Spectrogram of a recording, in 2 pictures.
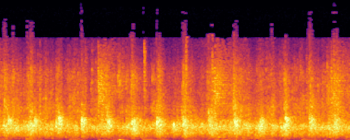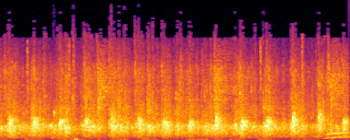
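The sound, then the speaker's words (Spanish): Sustained audience applause in Barcelona, a dense wash of many hands clapping steadily at a fairly loud level throughout, with faint voices or cheers poking through now and then. “Que sí que han aplaudido.”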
